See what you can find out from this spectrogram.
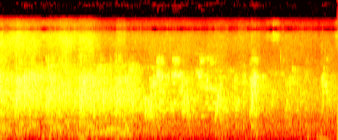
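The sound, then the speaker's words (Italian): Audience applause, a moderately loud crackling patter of clapping that continues steadily and thins a little toward the end. “c'è un applauso commovente”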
